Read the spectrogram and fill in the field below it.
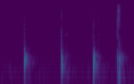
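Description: A man's footsteps tap across a hard floor.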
